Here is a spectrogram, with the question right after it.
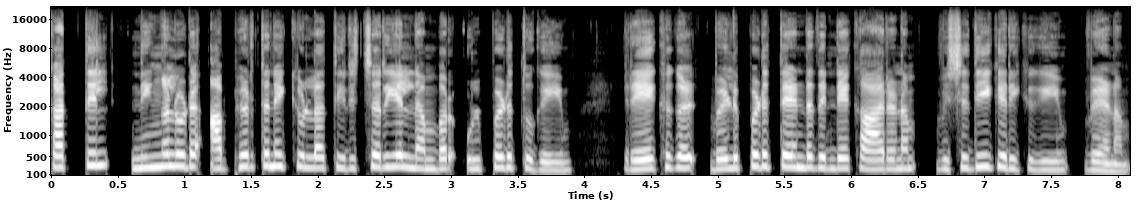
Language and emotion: Malayalam, neutral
